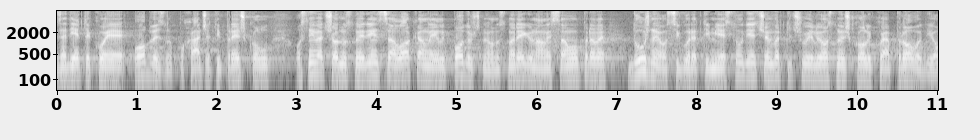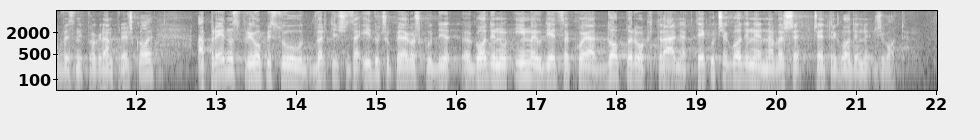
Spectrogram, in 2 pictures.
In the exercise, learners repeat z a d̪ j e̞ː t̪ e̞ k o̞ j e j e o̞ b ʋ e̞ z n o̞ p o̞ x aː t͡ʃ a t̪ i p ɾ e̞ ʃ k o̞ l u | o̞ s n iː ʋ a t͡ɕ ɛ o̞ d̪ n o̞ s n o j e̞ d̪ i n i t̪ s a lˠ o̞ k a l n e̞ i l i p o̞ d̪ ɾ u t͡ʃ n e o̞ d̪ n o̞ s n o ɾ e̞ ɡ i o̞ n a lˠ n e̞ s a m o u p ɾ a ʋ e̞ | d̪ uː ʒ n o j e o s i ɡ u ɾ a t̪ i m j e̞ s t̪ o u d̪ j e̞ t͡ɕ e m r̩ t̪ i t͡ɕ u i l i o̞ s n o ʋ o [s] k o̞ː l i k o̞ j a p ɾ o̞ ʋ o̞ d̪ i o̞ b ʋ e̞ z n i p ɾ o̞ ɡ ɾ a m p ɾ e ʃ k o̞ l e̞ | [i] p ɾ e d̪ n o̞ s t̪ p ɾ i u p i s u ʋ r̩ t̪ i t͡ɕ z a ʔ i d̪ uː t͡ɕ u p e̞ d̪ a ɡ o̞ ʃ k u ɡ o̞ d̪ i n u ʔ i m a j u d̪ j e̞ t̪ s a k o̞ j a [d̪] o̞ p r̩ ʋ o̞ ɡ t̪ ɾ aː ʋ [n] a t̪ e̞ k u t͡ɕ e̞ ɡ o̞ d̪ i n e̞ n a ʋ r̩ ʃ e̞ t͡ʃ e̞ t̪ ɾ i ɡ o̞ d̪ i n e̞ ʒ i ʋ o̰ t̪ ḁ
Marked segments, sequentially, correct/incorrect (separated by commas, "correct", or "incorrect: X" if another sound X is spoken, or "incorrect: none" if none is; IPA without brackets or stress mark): incorrect: ʃ, incorrect: a, correct, incorrect: ɲ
